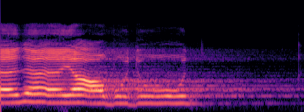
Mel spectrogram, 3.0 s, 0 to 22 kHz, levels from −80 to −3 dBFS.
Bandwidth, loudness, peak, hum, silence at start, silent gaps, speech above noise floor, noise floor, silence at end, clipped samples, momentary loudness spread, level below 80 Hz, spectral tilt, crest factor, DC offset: 10.5 kHz; -17 LUFS; -2 dBFS; none; 0 s; none; 29 dB; -46 dBFS; 0.65 s; under 0.1%; 15 LU; -78 dBFS; -2 dB/octave; 18 dB; under 0.1%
